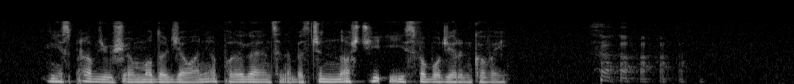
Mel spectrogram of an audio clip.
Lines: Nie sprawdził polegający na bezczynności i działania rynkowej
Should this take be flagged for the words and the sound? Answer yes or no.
yes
